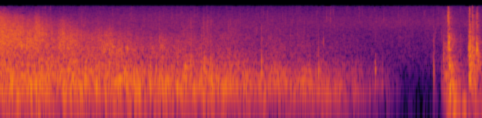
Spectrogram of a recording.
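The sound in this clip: Heavy rain hisses steadily under deep, rumbling thunder through most of the stretch, then the downpour dips before a few sharp, loud bursts at the end.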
